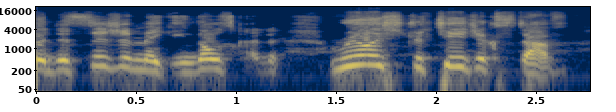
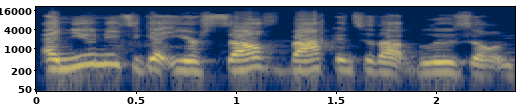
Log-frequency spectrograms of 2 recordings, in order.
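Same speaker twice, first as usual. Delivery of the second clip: ordinary talk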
